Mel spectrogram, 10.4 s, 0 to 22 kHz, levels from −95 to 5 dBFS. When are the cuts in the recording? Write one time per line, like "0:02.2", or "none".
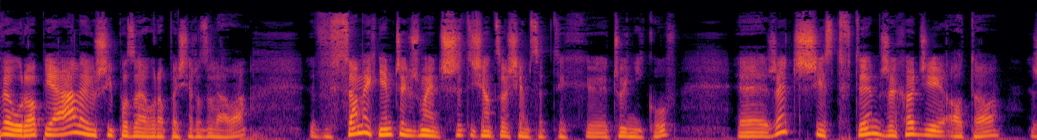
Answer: none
